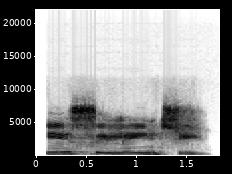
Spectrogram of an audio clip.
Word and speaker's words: excelente: Quando você tem X com C, a letra X não tem nenhum som. Você vai pronunciar a letra C. Normalmente está acompanhada de E e I. Na verdade, sempre está acompanhada de E e I. Então, você vai usar somente S.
